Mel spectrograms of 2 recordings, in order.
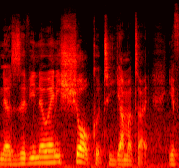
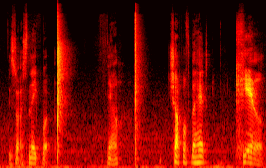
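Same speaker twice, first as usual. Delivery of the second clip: ordinary delivery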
